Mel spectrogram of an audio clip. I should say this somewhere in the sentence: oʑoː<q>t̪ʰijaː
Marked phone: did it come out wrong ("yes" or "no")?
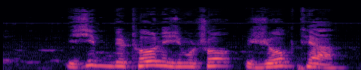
yes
